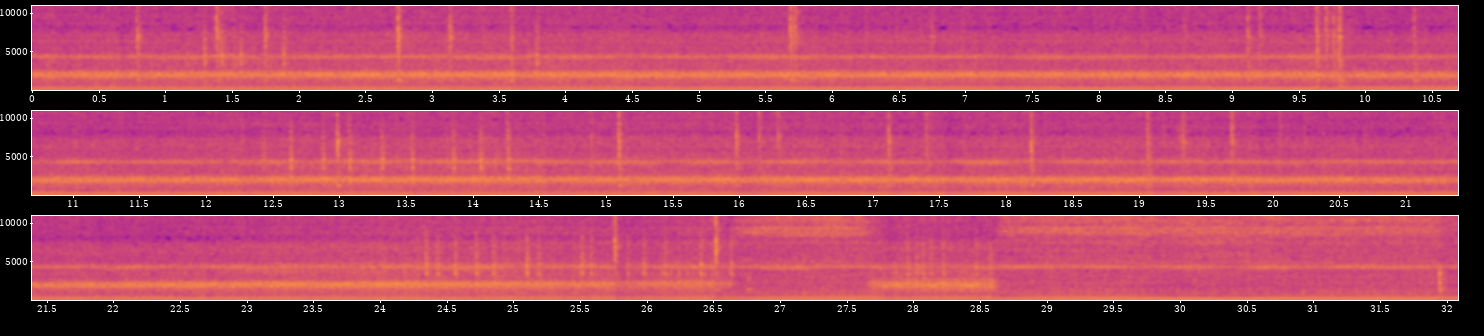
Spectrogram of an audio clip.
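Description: Tow truck engine running steadily during a winch recovery, a constant hum with no change in pitch, getting a little louder near the end.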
